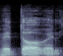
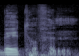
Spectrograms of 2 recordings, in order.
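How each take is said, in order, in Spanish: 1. Se pronuncia con sonidos típicos del español. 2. Se pronuncia de forma cercana al alemán original. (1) "Para nosotros es Beethoven" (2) "o aproximado. Y eso es una exageración"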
